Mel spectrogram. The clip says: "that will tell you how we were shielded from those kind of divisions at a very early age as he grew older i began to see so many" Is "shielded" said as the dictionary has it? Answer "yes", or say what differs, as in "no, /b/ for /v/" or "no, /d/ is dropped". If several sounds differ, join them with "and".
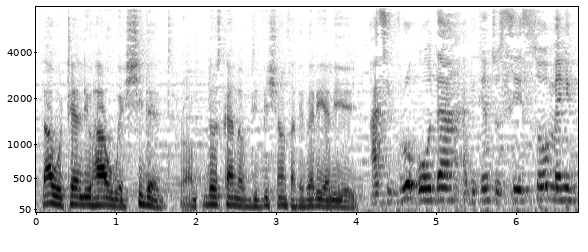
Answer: no, /l/ is dropped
